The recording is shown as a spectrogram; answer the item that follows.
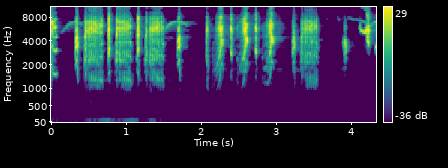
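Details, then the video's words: Long-tailed shrike in full voice for luring other shrikes to answer: harsh, broad scratchy bursts mixed with brief whistles, delivered in rapid clusters separated by short pauses. "BANYAK CENDET NYAUT MENDENGAR SUARA BURUNG CENDET GACOR INI"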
